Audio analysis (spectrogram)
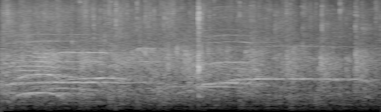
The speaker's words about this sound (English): And so let's just put a big clap together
